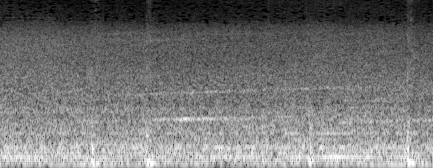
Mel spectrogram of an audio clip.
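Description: Rodalies electric commuter train running past the platform: a steady rolling rumble with a faint motor whine and a few short knocks from the wheels.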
